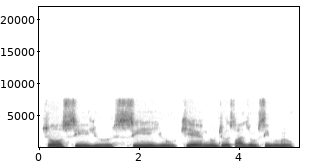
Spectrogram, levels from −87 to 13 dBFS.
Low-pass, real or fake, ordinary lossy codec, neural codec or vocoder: none; fake; none; codec, 16 kHz, 4.8 kbps, FACodec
